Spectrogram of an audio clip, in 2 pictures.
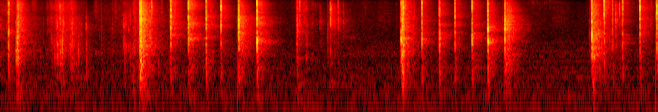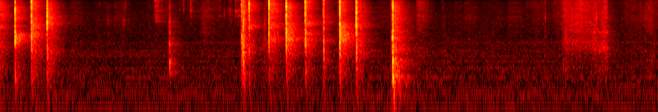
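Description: Hands handling a clear plastic zip pouch of pens and markers: bursts of rapid clicks and crinkles, several clusters a second or two apart.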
